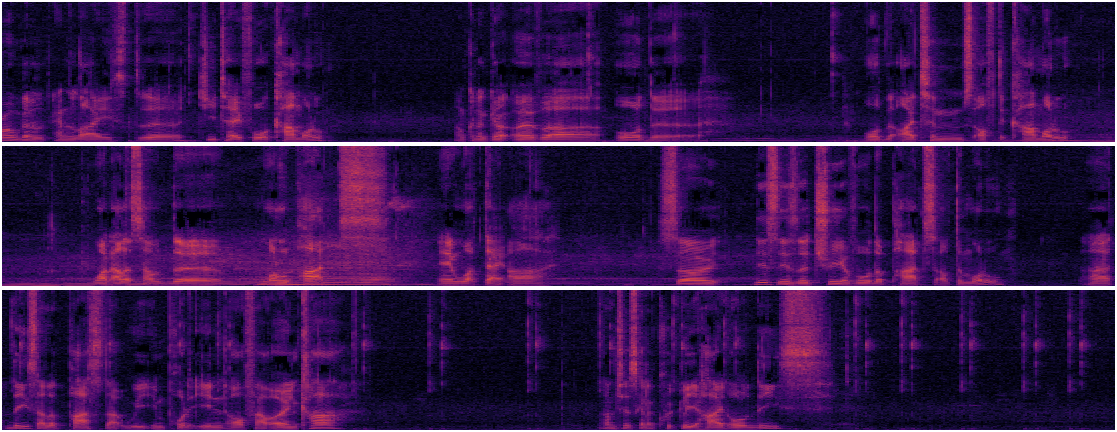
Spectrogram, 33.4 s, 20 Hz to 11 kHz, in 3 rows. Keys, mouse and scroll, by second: 1.8-5.8 alt+drag, 6.7-8.2 alt+drag, 10.7 scroll up 1, 11.0-12.3 scroll down 1, 12.3-14.8 drag, 16.3-22.3 scroll up 1, 22.3-33.3 drag.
